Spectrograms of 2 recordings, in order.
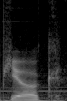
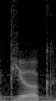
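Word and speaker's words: Björk: is by the way bjork or bjork but they always say bjork because maybe bjork just rhymes with jerk or it sounds too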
